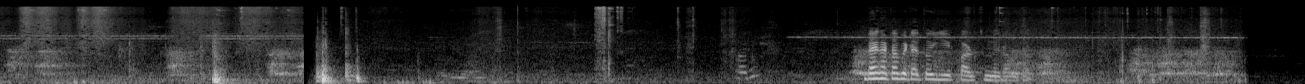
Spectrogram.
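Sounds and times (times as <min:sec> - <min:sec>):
car door thumps and knocks: 0:02.1 - 0:02.4, 0:03.1 - 0:03.7.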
